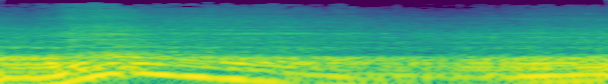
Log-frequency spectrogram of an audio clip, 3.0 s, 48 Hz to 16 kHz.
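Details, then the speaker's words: Built turbo B16 Honda EF Civic hatch idling, idle set lower with throttle stop, not yet warm: uneven note sags near the end, nearly stumbles, then recovers to a steadier idle; owner thinks it runs slightly lean. Idle rpm dip. "See, it dipped. RPM dipped a little low and then came back. So, but now it's idling good."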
